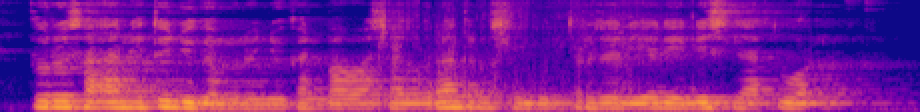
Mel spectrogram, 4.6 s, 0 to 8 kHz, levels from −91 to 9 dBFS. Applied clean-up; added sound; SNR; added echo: neural separator model SepFormer DNS4.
